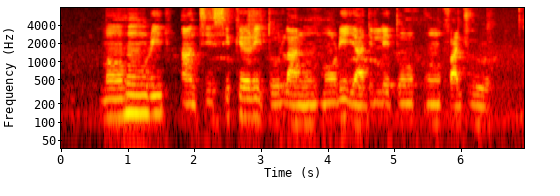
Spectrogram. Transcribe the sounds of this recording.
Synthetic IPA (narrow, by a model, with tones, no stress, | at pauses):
mɔ̃˦ɦũ˦n̩˦ɾi˦ | a˦˨n̩˨tʰi˧si˦ke˦ɾi˦˨to˨˦la˦˨nũ˧mõ˧˦ɾi˦˨ja˨di˦le˦to˦fa˦d͡ʒu˦˨ɾɔ˨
